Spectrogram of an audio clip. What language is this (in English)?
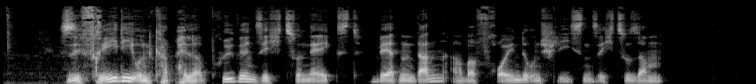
German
